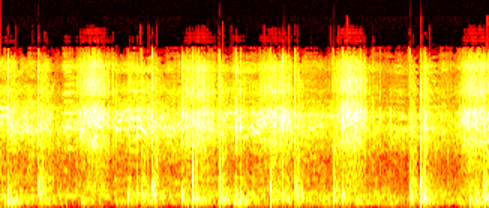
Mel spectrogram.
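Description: Aerial firework shells bursting one after another, with sharp bangs coming every half second or so. Disco music from the show's soundtrack plays underneath.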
